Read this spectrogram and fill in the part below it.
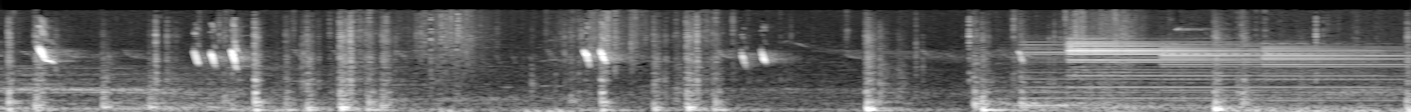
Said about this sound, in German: Dieser Elterngrünling schnäbelt das Kind und sitzt dabei auf den Gitarrensaiten. Vielleicht halten die sich da sogar gerne dran fest. Und der Kleine ist hier ja auch mit seiner Pfote an der kleinen E-Seite dran.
